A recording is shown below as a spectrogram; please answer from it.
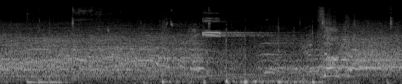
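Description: Game sound from a basketball game in a gym: crowd noise with the ball bouncing on the hardwood floor, and a short high squeak about halfway through.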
